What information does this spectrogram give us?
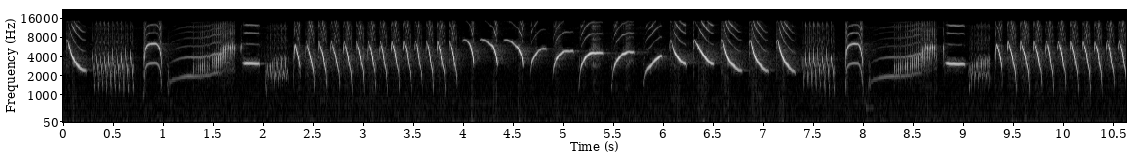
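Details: A domestic posture canary sings in a continuous flow. Rapid high trills alternate with short buzzy notes and sweeping slurs, and several tours are repeated in turn.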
